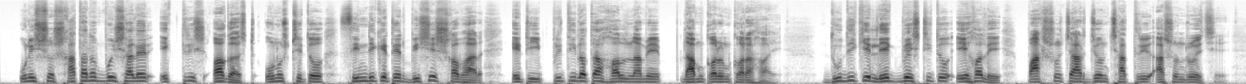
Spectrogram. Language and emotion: Bengali, neutral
